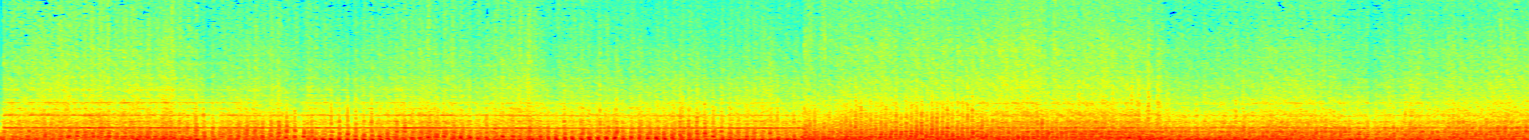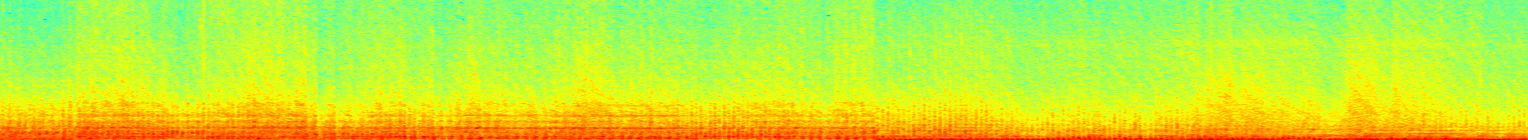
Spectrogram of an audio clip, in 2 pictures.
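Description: Large helicopter running close by: rapid rotor blade chop over turbine noise, with a steady whine through the first third. The deep rumble thins for a stretch past the middle and comes back near the end.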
